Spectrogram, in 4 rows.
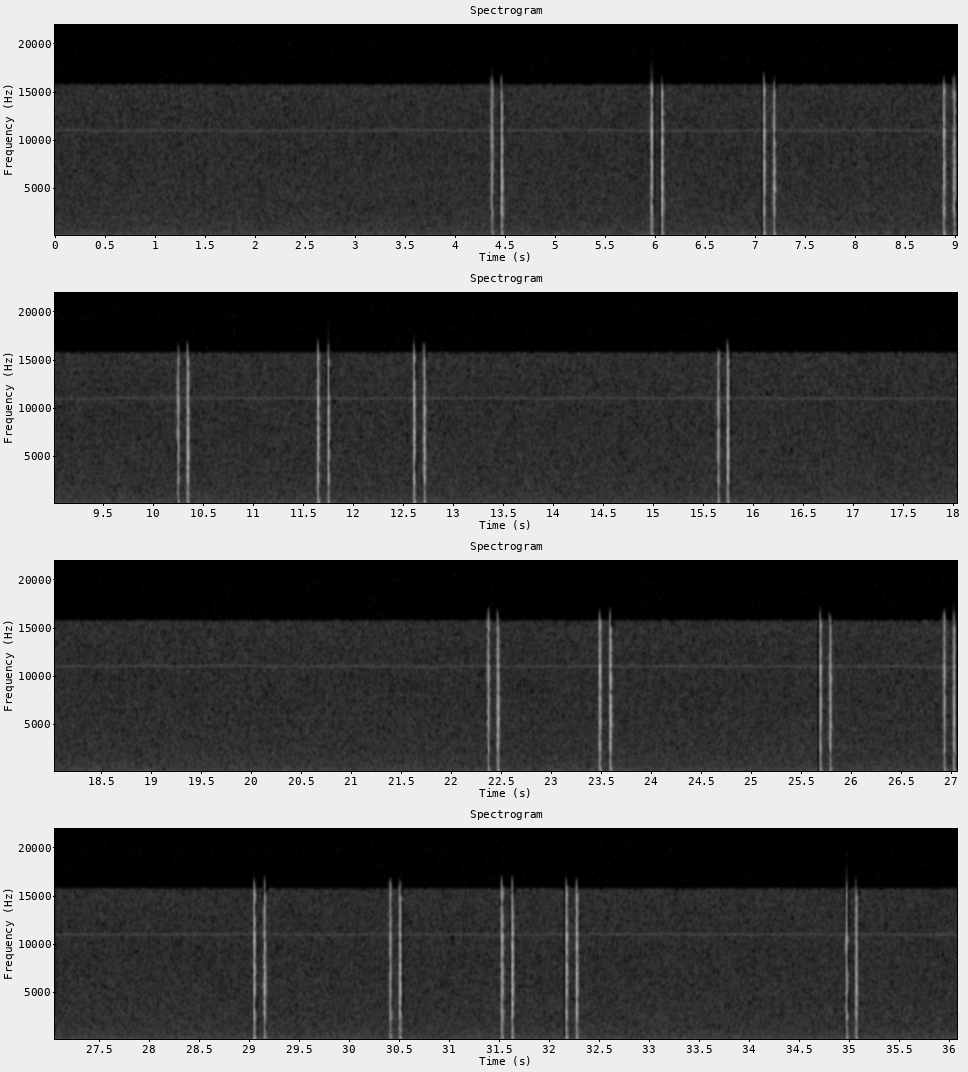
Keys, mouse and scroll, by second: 1.8 space, 2.2 space, 3.3 scroll down 1, 7.7 scroll down 1, 7.8 scroll up 1, 14.2 space, 14.6 space, 17.8 space, 19.6 space, 24.4-25.4 scroll up 1.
